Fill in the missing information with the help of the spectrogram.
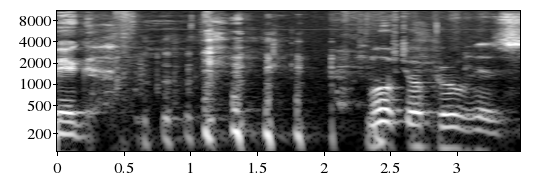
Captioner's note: committee members laugh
